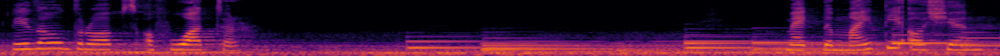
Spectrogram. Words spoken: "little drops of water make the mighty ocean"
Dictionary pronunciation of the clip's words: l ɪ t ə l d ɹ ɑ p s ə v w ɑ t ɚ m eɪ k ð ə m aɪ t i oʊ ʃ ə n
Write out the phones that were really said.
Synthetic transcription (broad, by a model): l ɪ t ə l d ɹ ɑ p s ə f w ɑ t ɚ m eɪ k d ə m aɪ t i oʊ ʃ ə n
